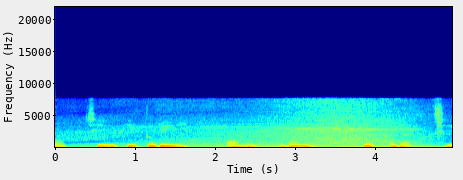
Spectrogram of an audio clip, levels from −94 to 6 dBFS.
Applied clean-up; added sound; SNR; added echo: none; Motorcycle / Engine; 8 dB; none.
